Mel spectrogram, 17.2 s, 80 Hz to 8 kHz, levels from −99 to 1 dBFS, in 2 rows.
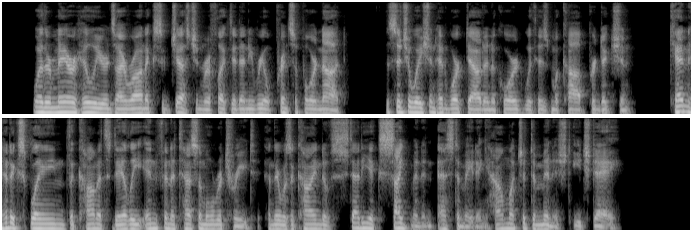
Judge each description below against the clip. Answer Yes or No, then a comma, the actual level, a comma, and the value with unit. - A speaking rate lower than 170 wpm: Yes, average, 160 wpm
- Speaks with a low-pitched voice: Yes, low, 115 Hz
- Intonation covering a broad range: No, average, 2.9 semitones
